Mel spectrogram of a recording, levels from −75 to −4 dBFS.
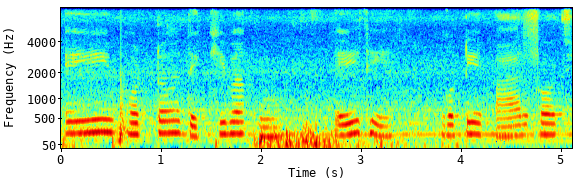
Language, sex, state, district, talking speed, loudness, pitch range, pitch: Odia, female, Odisha, Malkangiri, 80 wpm, -15 LUFS, 175-215 Hz, 200 Hz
